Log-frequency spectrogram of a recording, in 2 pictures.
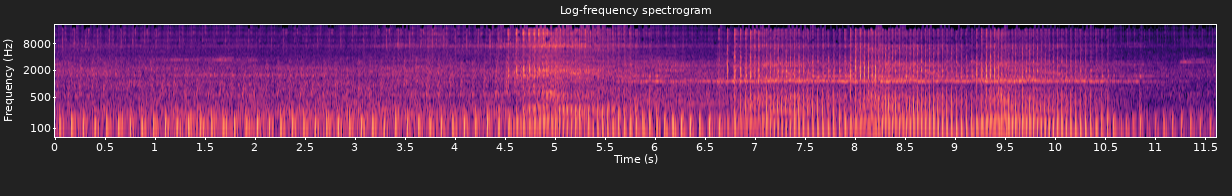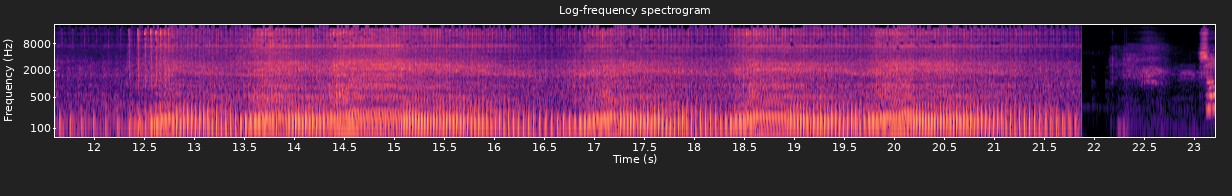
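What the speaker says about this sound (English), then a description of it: "So we are riding the Classic 350." A Royal Enfield Classic 350 motorcycle with a single-cylinder SOHC engine and 5-speed gearbox runs under way on the road, a loud, close, steady thumping exhaust pulse with repeated rises in pitch as it accelerates through gears, before stopping abruptly.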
